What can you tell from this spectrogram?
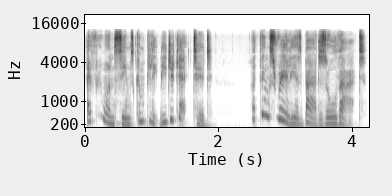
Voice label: cheer, voice commands; svencoop; Alice

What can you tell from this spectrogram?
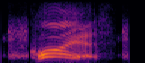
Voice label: quiet, male

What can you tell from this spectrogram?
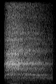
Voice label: cheer; svencoop; voice commands; Link

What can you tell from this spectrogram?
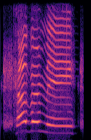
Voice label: COVERME, FEM

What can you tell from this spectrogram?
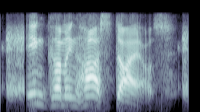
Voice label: incoming enemy, male

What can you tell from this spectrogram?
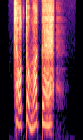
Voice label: wait for me, voice commands, Anime Loli; svencoop

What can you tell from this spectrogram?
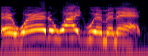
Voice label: women; dod; texas

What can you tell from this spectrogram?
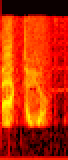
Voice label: chitchat, bot, voice commands; svencoop

